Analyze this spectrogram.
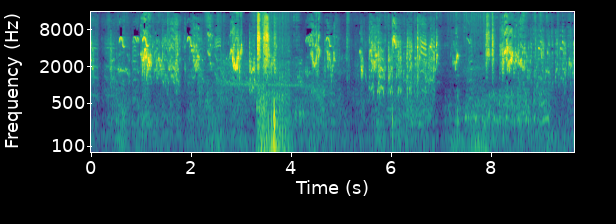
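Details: Budgerigars chirping: scattered bright warbling chirps and squawks in short bursts, with one loud broadband rustle like flapping wings near the middle.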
